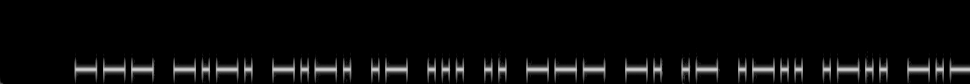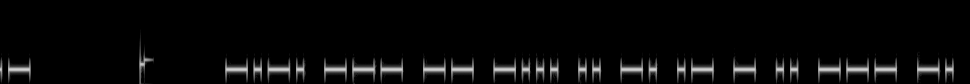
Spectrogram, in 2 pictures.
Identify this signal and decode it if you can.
Morse code, heard as a keyed tone, about 17 wpm, 700 Hz. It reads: OCCASIONALLY COMBINATION
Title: Sentences from Top 1300 Words - New Word Drill Alt - 17wpm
